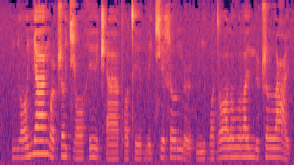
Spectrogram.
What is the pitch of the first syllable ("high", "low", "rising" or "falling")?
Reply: rising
